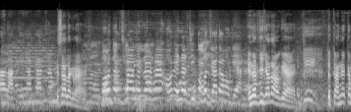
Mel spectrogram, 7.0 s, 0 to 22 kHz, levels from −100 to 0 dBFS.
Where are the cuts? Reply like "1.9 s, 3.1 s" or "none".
1.1 s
